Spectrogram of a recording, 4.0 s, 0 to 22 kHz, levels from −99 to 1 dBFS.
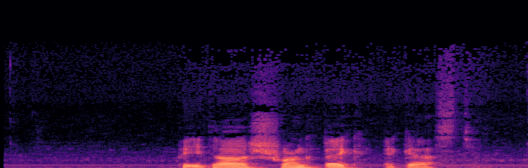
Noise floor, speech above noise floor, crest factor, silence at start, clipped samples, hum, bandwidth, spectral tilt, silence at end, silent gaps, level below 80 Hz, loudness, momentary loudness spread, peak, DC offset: -60 dBFS; 36 dB; 20 dB; 1.35 s; under 0.1%; none; 10.5 kHz; -8 dB/octave; 0.6 s; none; -60 dBFS; -24 LUFS; 12 LU; -8 dBFS; under 0.1%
